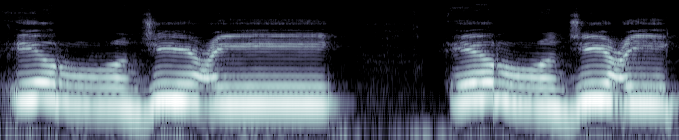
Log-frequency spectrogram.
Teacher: را سے پہلے زیر ہو تو را باریک ہوتی ہے، لیکن یہاں اس کو موٹا کریں گے. ارجعی، ارجعی، کیونکہ اس سے پہلے جو زیر آ رہی ہے اس کو کسرہ بولتے ہیں. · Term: را موٹا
